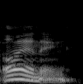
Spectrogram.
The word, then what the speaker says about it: ironing: It needs ironing. And you can see there the word ironing also has a silent letter. It's a silent R.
